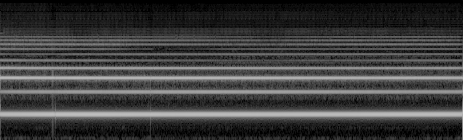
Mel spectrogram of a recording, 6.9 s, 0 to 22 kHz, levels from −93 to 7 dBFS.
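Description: At 0.77 s a burst of packet loss interrupts the music for about 80 ms. The receiver extends the preceding sound for roughly 59 ms while fading it down, producing a held, fading continuation, then resumes about 60 ms further on, so that stretch of music is gone.

At 2.23 s, lasting about 50 ms, a short concealed packet loss fills a 20 ms hole with about 27 ms of synthesised continuation before blending back. Around 14 ms of the real signal is dropped, heard as a brief smear or wobble in the music.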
